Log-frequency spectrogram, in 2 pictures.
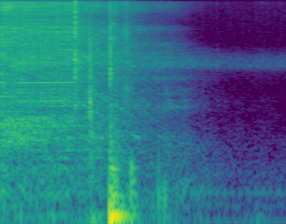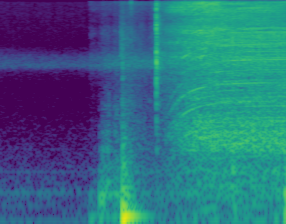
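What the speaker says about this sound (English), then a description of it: "To keep the gun moving, you don't want to heat it up too much in one spot." A heat gun blowing hot air over heat shrink tubing on an electronic speed controller, the airflow whooshing on near, cutting off for a few seconds and then starting up again with a thump.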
